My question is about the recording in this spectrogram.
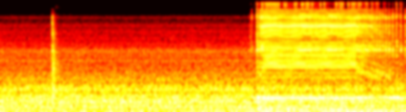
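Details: Green Mountain Grill Jim Bowie Choice pellet grill after auger cleaning and reassembly: quiet hum, then loud, harsh high-pitched whir as auger runs; auger works but motor abnormally loud, cause unknown.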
